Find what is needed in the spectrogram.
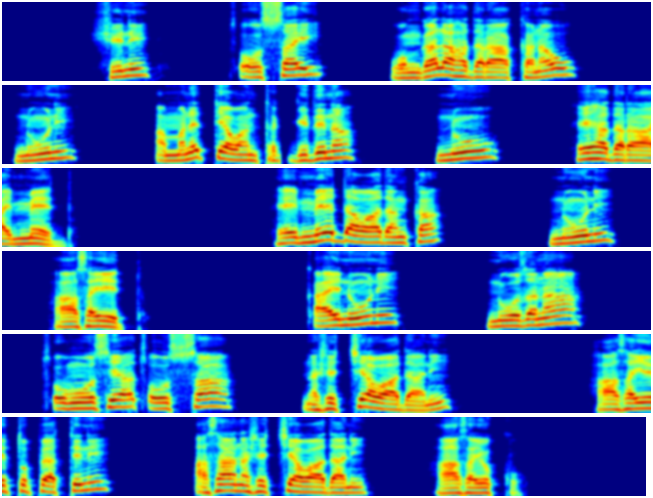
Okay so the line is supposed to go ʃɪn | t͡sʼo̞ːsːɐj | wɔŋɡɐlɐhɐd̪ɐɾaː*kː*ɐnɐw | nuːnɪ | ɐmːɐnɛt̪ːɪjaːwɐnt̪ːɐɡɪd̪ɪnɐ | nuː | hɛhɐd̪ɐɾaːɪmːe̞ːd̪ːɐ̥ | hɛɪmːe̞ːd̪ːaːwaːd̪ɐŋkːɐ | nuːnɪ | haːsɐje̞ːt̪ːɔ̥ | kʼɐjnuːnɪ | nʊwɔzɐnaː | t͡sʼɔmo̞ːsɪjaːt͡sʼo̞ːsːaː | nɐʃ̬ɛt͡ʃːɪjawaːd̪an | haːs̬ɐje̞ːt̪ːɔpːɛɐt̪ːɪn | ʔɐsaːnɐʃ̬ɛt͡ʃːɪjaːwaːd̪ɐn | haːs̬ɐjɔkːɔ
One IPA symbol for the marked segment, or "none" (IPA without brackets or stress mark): kː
